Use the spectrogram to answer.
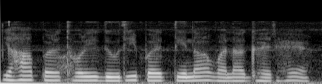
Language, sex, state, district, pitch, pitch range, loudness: Hindi, female, Arunachal Pradesh, Longding, 180 Hz, 170-185 Hz, -16 LUFS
